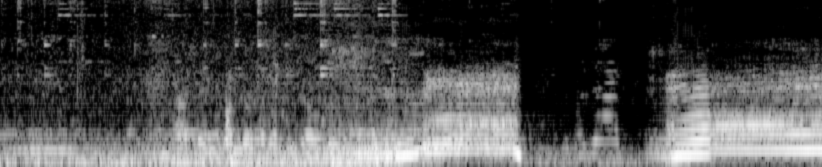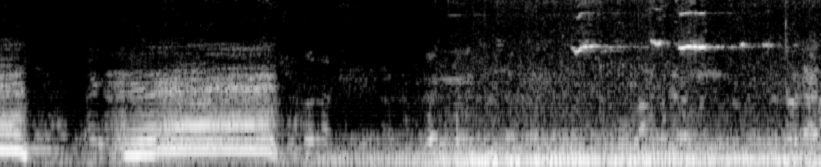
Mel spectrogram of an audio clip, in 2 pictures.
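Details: Huge cattle being loaded onto a truck give three long, deep, drawn-out moos, each lasting over a second and rising slightly at the start, over a constant rumbling background of engine and crowd noise.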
